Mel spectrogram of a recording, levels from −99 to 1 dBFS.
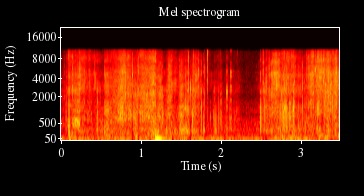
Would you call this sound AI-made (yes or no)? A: no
